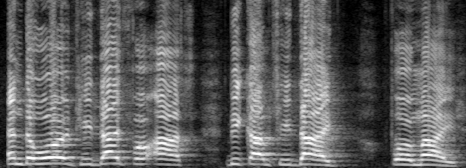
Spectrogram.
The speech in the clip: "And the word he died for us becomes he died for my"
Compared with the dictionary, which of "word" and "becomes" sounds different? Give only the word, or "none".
becomes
